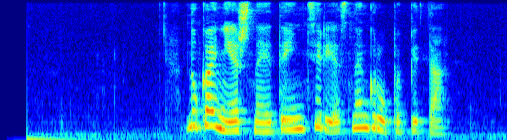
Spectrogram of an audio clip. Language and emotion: Russian, positive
